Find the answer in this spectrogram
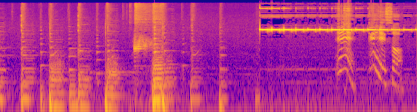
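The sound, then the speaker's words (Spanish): People talk for a few seconds, then a smoke alarm in a smoke-filled house cuts in with a loud, shrill, high-pitched tone that keeps sounding with little letup until the end. “¿Será por el humo?”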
